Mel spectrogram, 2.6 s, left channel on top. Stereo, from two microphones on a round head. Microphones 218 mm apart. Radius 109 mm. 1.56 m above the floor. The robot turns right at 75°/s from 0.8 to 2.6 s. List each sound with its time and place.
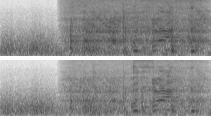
1.6 s laughter: 20° right; by 2.5 s 50° left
